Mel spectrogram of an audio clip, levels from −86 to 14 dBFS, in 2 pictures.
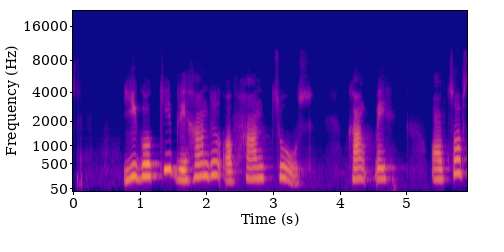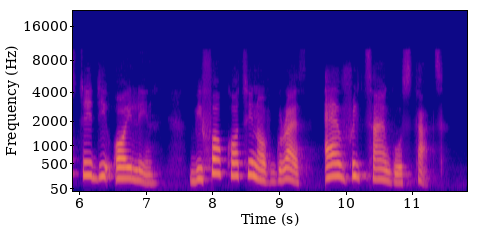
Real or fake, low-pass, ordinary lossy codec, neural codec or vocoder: fake; 9.9 kHz; none; codec, 24 kHz, 0.9 kbps, DualCodec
